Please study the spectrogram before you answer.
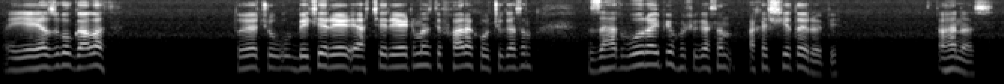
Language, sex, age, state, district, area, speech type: Kashmiri, male, 30-45, Jammu and Kashmir, Shopian, rural, spontaneous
